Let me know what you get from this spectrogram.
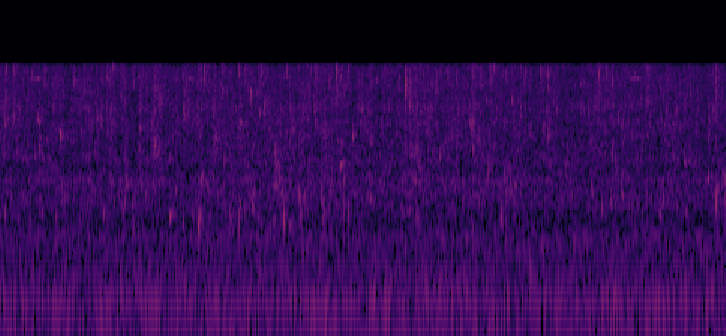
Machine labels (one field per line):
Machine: pump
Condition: normal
